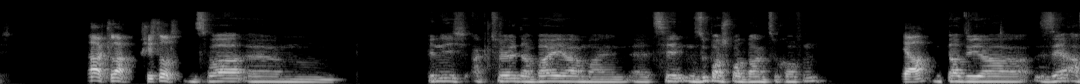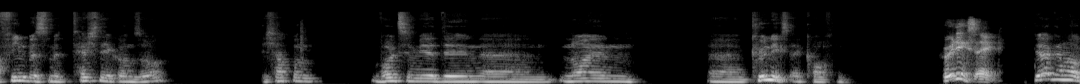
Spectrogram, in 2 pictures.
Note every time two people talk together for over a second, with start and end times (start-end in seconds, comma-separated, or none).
none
